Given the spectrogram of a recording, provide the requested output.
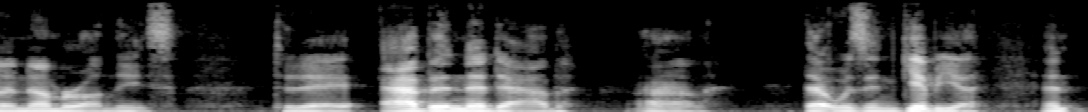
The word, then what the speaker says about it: Abinadab: The sons of Abinadab drave the new cart, and they brought it out of the house of Abinadab, which I just want to say like Ahmadinejad every time, so that I get my brain like skips like a record when I start to say Abinadab. I want to put in another syllable.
